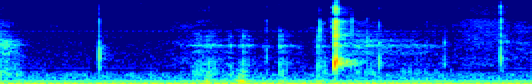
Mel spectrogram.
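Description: A single sharp hiccup over a steady low electrical hum; hiccup.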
